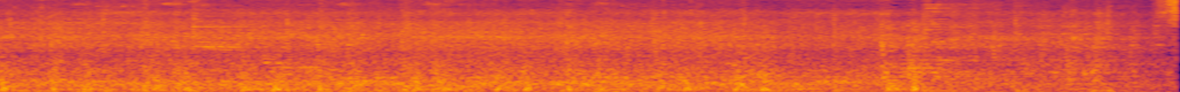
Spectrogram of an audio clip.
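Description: Hokuso Railway electric commuter train running along the station platform and out of the station, a dense steady rumble of the passing cars that eases a little near the end.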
